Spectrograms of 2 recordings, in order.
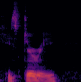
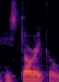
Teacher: in history we hear a schwa sound like history, but when we say the word historical, we can hear the o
